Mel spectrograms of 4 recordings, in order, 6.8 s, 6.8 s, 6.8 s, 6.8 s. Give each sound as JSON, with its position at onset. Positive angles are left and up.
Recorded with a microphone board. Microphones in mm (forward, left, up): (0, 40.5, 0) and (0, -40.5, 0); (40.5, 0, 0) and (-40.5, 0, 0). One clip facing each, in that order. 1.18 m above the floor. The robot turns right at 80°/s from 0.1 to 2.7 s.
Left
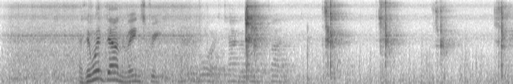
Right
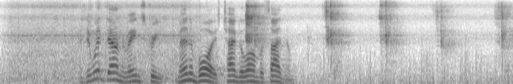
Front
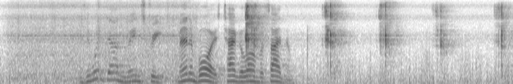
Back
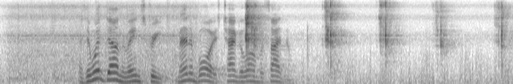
{"t": 1.1, "sound": "a man speaking", "azimuth_deg": 145, "distance_m": 0.5}
{"t": 3.3, "sound": "chewing", "azimuth_deg": 80, "distance_m": 1.8}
